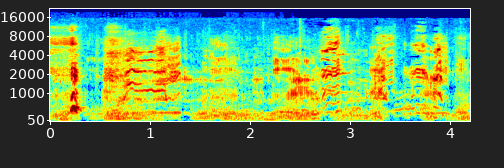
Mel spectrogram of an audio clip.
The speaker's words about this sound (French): Mais c'est un cochon C'est un porcelet mais ils sont en train de les tuer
